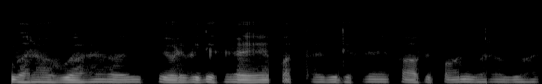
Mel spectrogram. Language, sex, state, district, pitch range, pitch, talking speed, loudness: Hindi, male, Uttar Pradesh, Hamirpur, 105-115 Hz, 110 Hz, 200 wpm, -39 LUFS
